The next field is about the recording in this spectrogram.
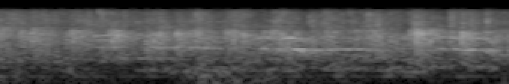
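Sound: audience clapping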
